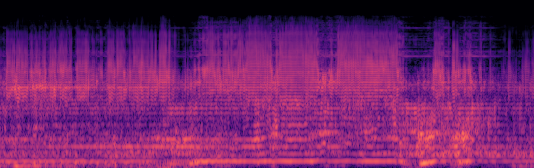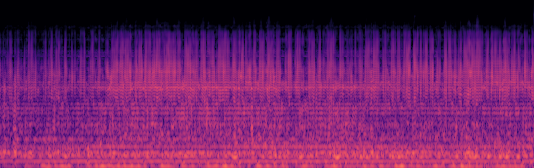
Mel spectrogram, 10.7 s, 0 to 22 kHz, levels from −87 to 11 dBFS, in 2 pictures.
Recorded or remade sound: remade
